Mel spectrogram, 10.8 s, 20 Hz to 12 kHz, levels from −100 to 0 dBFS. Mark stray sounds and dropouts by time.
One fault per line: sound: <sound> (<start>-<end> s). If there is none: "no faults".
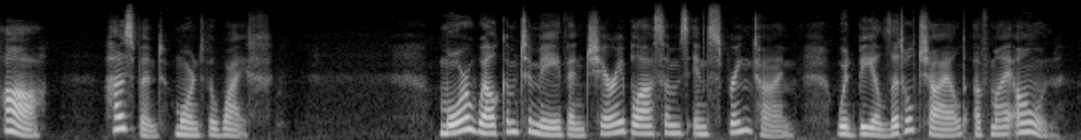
no faults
